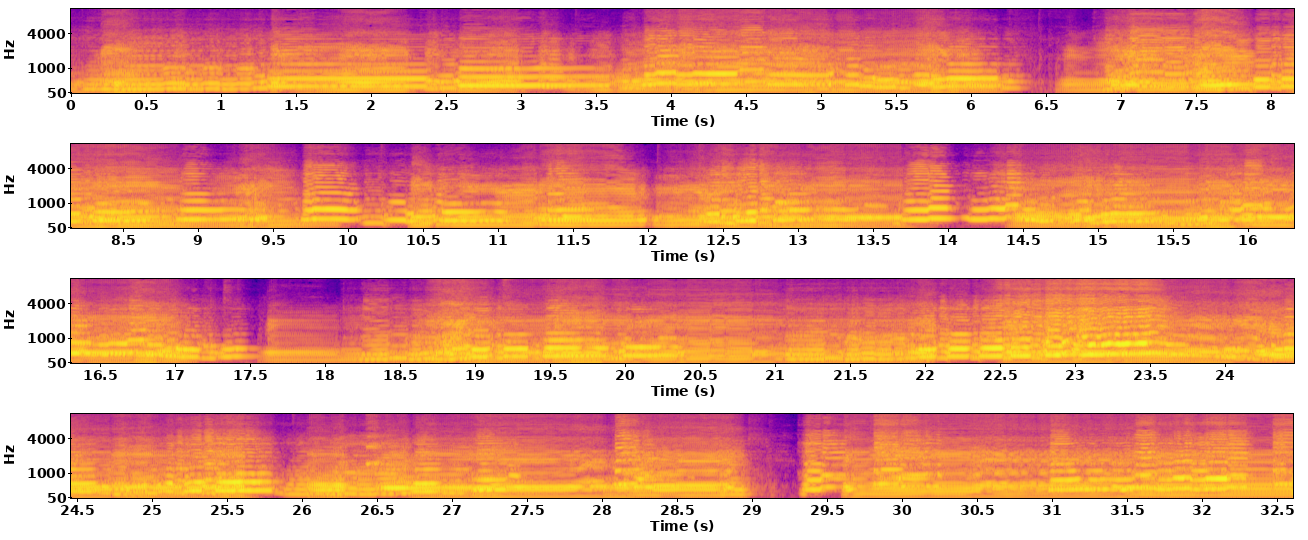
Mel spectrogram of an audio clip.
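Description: Baritone and tenor saxophones playing a duet: a low held line under a moving upper line, in overlapping sustained notes. There are two short breaks, about six seconds in and about a second before the end.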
